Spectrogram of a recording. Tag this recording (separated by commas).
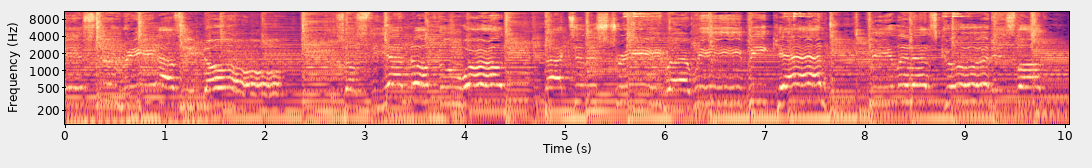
Music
